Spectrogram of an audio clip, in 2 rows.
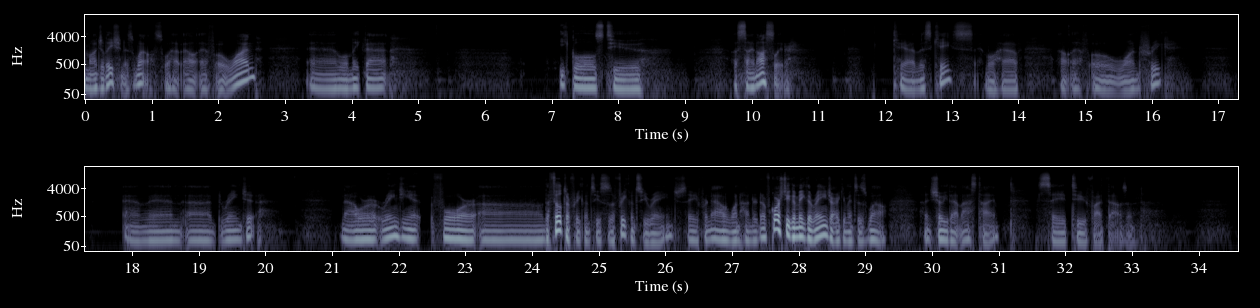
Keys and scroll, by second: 8.0-9.9 typing, 11.9 shift+r, 12.2 shift+9, 17.1 shift+q, 17.9 shift+0, 19.1 shift+., 21.4 shift+e, 33.7 shift+0, 34.2 shift+;.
